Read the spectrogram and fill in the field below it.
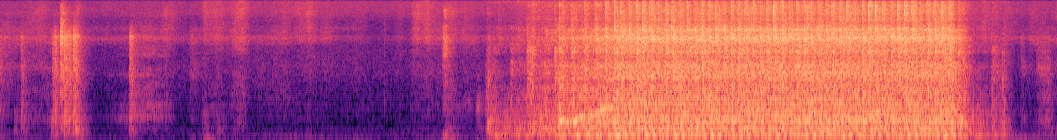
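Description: Sewing machine stitching a waistband, a steady continuous motor whir and rapid needle rhythm running about five seconds, loud and close, preceded by a few brief clicks and handling knocks.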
